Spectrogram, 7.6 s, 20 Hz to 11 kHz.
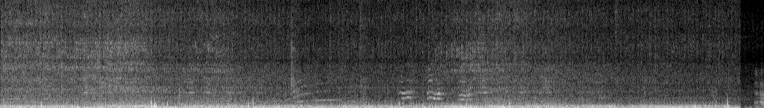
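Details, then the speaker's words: Barn-find Volvo 480ES on a replacement ECU, driving with seized, sticky front brakes: steady low drivetrain rumble, no gear whine, grinding or clutch rattle; gearbox, gears and clutch sound very good. "it's on gearbox gears clutch all sounds very good the brakes are quite seized took quite a bit of effort to make the car move"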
